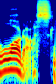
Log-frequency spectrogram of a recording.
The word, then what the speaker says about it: logos: So the original language in Greek, this word is the word logos. Logos, logos. People, I've heard it pronounced both ways.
